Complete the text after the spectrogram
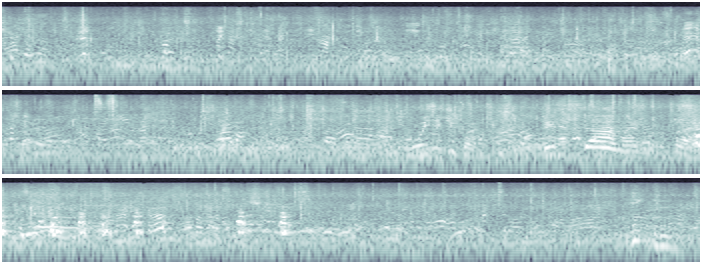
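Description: Women chat outdoors among a small crowd.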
